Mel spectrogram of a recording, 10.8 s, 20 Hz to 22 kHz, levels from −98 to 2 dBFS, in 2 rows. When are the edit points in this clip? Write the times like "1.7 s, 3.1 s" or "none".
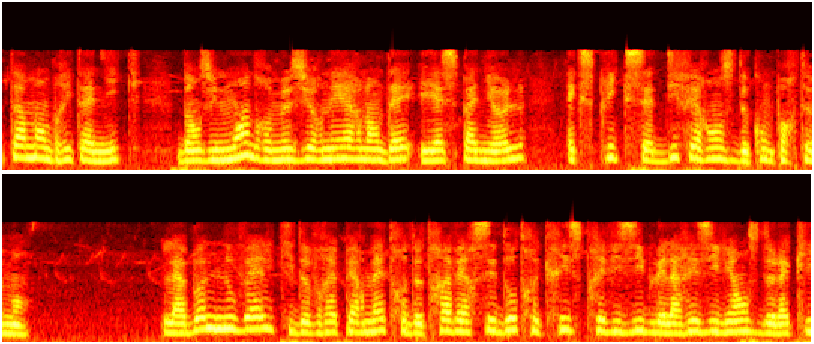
none

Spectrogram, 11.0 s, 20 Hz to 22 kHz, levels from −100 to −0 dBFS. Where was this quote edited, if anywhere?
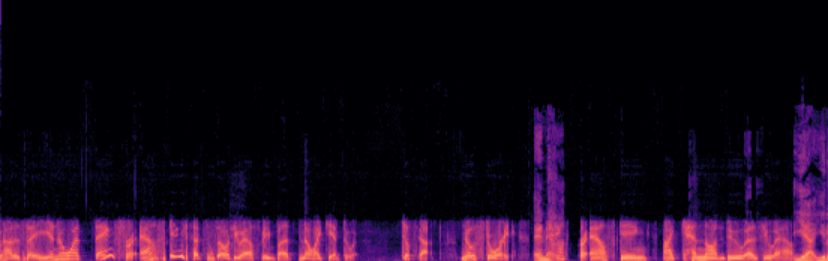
3.0 s, 5.5 s, 7.0 s, 8.7 s

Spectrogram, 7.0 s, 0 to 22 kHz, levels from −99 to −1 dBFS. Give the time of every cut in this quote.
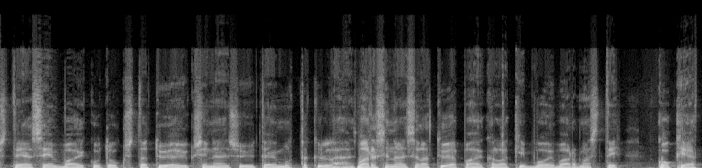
3.6 s

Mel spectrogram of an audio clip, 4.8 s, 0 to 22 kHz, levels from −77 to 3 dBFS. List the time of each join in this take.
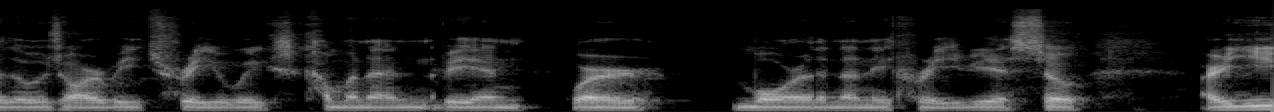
1.6 s, 2.1 s, 3.1 s, 3.4 s

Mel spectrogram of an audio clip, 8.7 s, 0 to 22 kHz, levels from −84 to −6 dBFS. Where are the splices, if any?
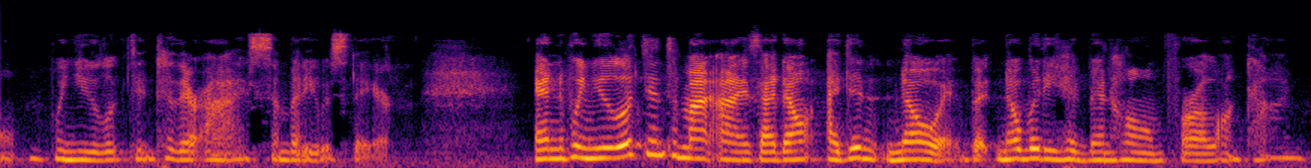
none

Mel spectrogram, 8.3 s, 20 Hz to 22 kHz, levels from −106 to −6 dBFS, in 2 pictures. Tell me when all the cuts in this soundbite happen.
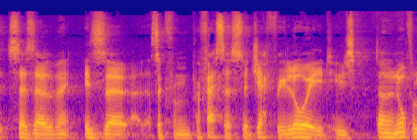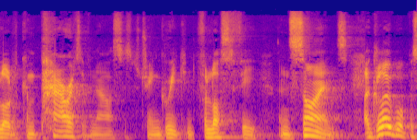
1.6 s, 6.1 s

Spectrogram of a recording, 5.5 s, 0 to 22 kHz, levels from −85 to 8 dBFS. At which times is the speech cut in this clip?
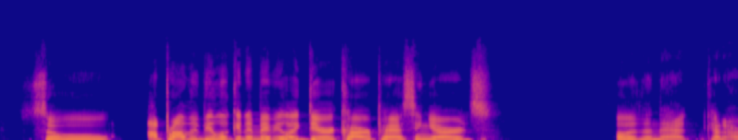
none

